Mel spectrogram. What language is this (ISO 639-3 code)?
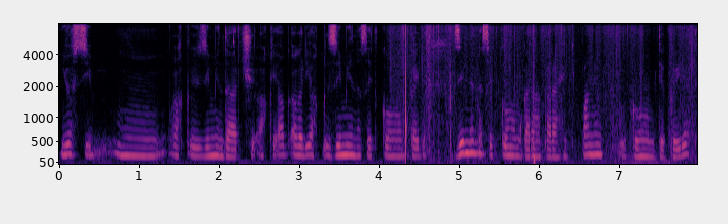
kas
